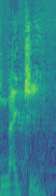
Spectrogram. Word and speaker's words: Nike: And it's transliterated as in the letters Nike, pronounced in English as Nike, as in the sneaker company.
